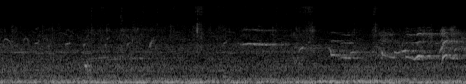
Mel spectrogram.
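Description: Faint short bird chirps and calls, a few more near the end, over a steady low outdoor rumble.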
